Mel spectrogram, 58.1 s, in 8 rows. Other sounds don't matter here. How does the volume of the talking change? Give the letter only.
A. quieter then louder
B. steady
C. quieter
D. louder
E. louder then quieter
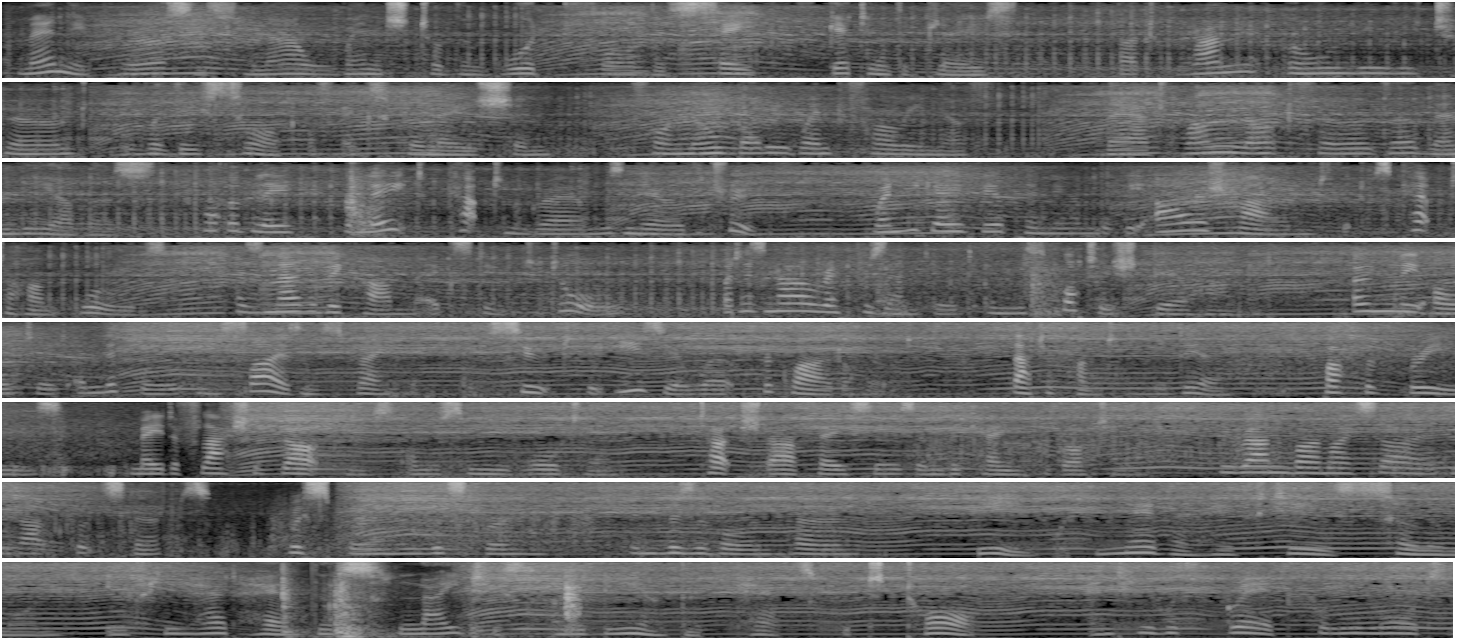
B.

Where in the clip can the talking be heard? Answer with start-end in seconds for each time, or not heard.
0.1-58.0.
